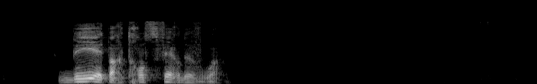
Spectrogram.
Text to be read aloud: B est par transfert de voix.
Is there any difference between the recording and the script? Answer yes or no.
no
